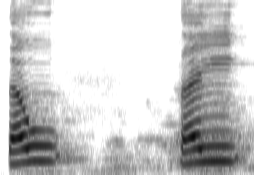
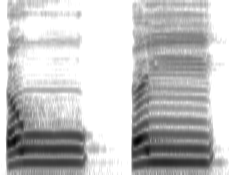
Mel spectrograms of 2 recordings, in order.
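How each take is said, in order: First: The vowel is softly and only slightly lengthened. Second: The vowel is drawn out for a long time. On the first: The speaker calls it right. "नरमी के साथ" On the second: The speaker calls it wrong. "ऐसे नहीं खींचने"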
